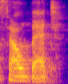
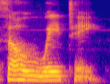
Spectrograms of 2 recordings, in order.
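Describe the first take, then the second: First: The word ends without its final vowel. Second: The word ends with a pronounced final vowel. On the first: The speaker calls it wrong. "not salvet" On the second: The speaker calls it right. "but salvete"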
